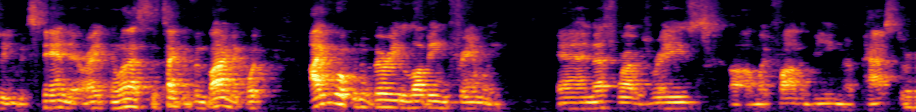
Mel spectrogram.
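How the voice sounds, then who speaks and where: With a New Jersey accent, a man speaks at a fairly quick pace with lively intonation and big swings in loudness. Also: medium pitch for a man. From New Jersey and Puerto Rico. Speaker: real estate agent, former federal agent. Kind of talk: interview, life story. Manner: casual, with hesitations.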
